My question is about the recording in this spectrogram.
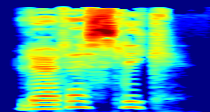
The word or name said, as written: lørdagsslik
